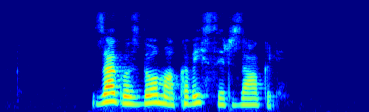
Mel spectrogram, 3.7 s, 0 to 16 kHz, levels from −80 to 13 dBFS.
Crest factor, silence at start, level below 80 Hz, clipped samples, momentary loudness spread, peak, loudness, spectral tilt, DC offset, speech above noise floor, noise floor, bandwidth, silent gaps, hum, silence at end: 24 dB; 0.95 s; -72 dBFS; under 0.1%; 14 LU; -2 dBFS; -21 LUFS; -6 dB/octave; under 0.1%; 54 dB; -75 dBFS; 11.5 kHz; none; none; 1 s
